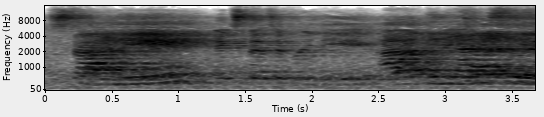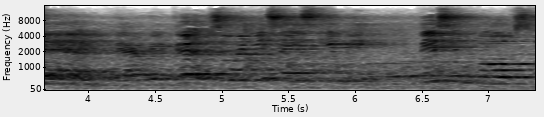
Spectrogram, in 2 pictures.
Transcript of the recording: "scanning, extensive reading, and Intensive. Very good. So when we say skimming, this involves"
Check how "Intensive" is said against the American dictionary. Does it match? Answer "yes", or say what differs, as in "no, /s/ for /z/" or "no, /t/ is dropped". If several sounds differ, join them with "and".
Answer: no, /s/ is dropped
